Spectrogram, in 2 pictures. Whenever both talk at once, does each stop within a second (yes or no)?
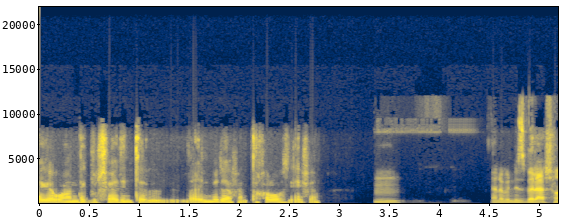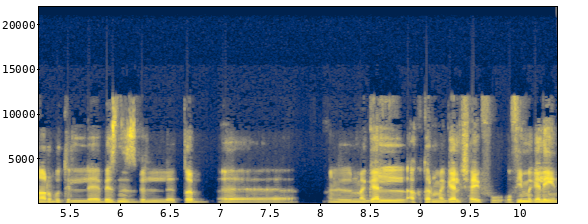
yes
